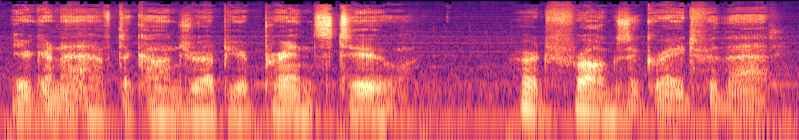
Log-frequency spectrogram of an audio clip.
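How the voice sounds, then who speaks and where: A man playing a dry-witted monster hunter in a fantasy game, gruff and gravelly, with a deadpan, laconic delivery. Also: low voice, moderate pace, a little hiss or hum. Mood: wry.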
